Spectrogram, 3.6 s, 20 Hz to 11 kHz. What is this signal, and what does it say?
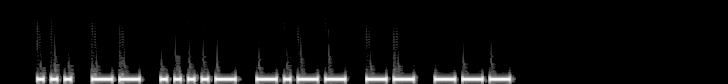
Morse code, heard as a keyed tone, about 36 wpm, 700 Hz. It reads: SM4YMO
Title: DXCC-100 Call Signs - 6 Characters - 35wpm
